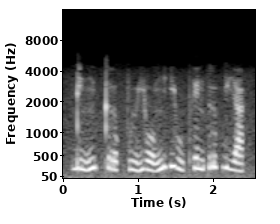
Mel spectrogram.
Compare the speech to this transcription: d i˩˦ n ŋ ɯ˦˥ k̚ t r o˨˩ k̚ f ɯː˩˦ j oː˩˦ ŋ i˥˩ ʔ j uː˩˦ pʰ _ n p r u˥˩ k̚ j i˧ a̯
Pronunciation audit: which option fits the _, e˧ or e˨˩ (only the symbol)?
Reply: e˧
